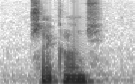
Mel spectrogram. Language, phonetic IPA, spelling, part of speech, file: Polish, [ˈpʃɛklɔ̃ɲt͡ɕ], przekląć, verb, LL-Q809 (pol)-przekląć.wav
